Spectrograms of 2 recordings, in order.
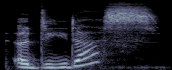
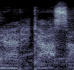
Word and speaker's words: Adidas: Adidas?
